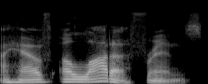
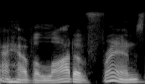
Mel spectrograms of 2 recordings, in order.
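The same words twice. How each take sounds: First: The word 'of' is reduced to a short 'uh'. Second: The word 'of' is pronounced fully, with its v. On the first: The speaker calls it right. "They'll say" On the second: The speaker calls it wrong. "most native speakers won't say"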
